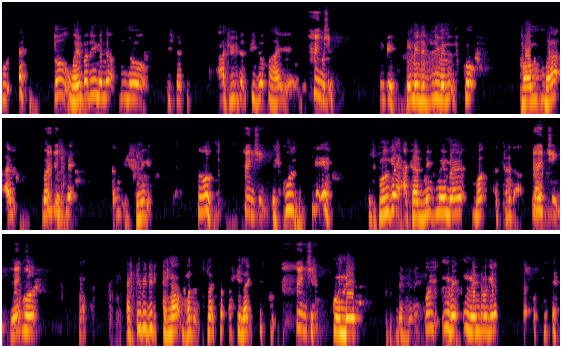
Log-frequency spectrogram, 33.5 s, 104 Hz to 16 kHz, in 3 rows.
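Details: Young adult man with cerebral palsy diagnosed at age 2, unable to speak as a child and still needing double effort to speak clearly; dysarthria (cerebral palsy).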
